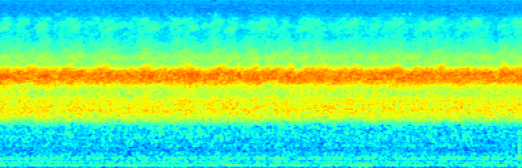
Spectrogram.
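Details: Frogs in a large night chorus over a water-filled rice paddy before planting in Japan, under a full moon in the flower moon season: a dense, unbroken wall of overlapping croaks, steady and loud throughout, with no single caller standing out.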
